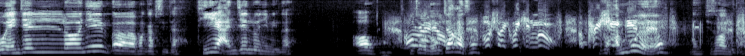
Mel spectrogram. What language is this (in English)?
Korean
